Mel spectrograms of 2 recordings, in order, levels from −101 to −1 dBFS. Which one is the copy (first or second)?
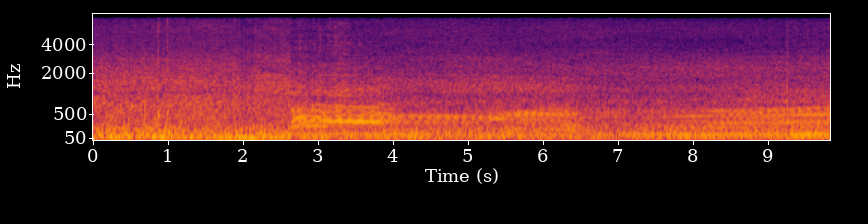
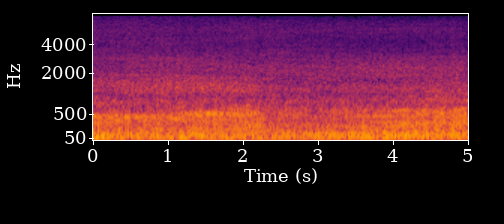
second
